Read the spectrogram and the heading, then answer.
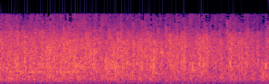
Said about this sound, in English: I thought you'd have got more applause from the audience, but... The audience is the entire membership of the STP.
